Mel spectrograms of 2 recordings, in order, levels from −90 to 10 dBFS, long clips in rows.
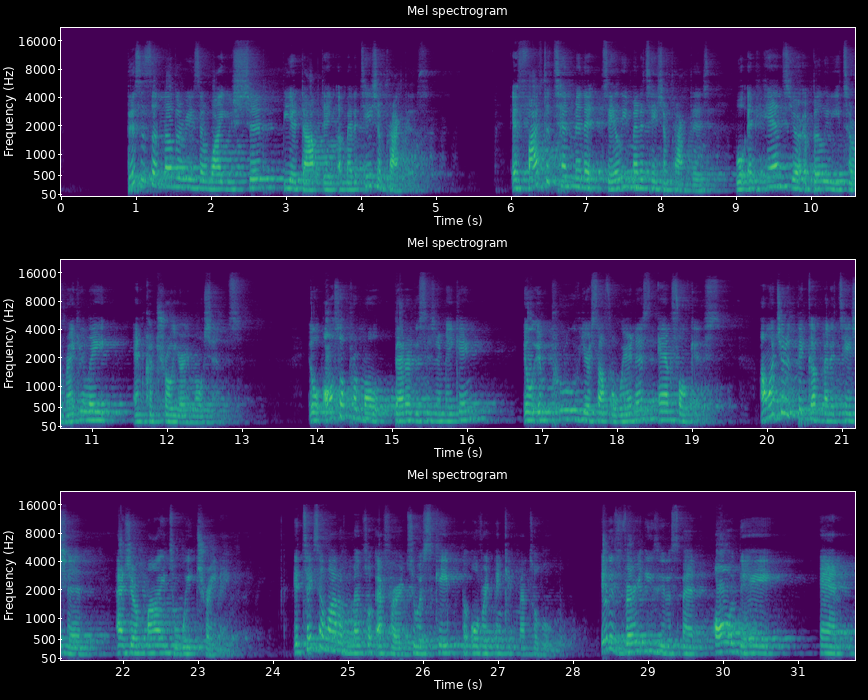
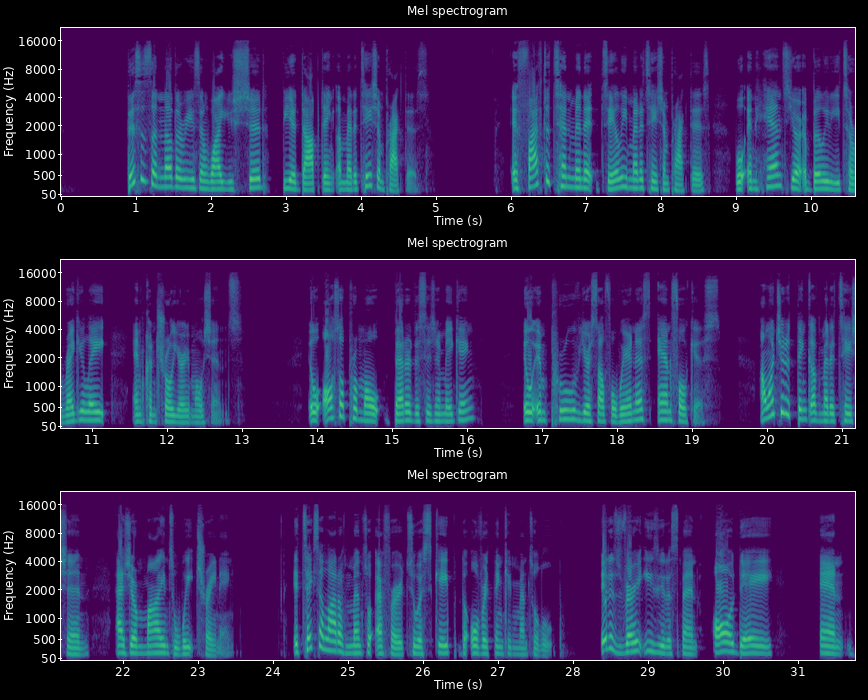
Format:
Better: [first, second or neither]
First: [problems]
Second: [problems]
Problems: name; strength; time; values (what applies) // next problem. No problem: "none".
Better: second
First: room echo; slight; dies away in 1.1 s // off-mic speech; somewhat distant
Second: none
